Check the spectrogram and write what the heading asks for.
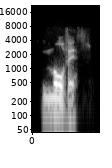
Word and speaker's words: Morfydd: Did I pronounce that right, Morfydd? – Morfydd. – Morfydd. Sorry, Morfydd Clark.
